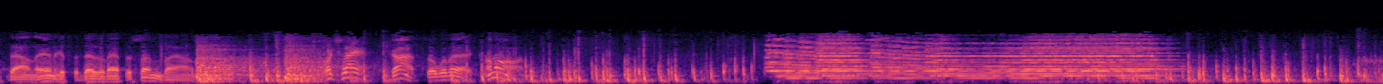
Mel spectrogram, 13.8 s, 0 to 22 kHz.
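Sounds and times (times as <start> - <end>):
speech: 0.1 - 5.4
horse hoofbeats galloping: 2.0 - 9.3, 10.2 - 13.8.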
